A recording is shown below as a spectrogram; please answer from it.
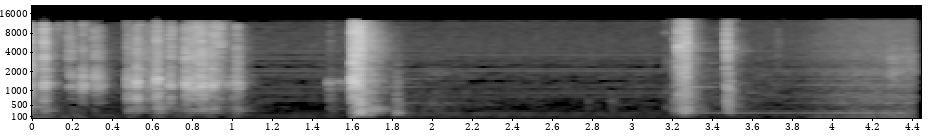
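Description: A plastic cassette being put into the cassette door of a top-loading Intel CD 2100 cassette deck: rattling clicks for about a second and a sharp click, then two quick clicks near the end as the door is shut. A faint steady hum from the deck's transformer is under the quiet gap.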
